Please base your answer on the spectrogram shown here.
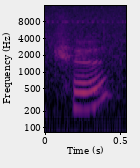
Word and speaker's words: que: Then we have QU, which is pronounced k. The Korean character didn't pop up on the presentation, but it's k. And an example of that sound would be que, which means queue or tail in English.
